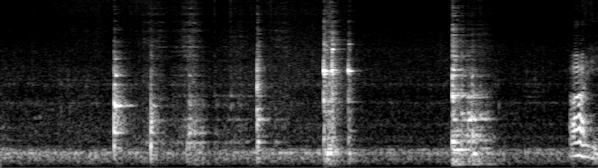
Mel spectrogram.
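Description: A pan knocks and clinks against a glass plate.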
